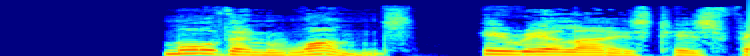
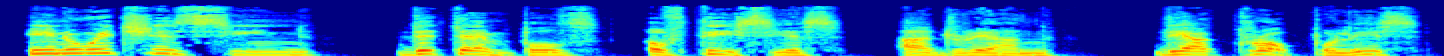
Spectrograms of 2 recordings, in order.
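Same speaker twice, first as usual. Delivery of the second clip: put-on a light Greek accent on the catalogue text; mildly put-on Greek accent; exaggerated Greek accent; 2 semitones higher than usual. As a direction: read it like a hammed-up Greek guide. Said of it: "In an exaggerated Greek accent".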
